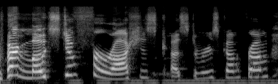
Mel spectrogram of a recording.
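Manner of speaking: normal talking voice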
